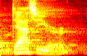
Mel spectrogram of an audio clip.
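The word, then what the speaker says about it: dasyure: that somewhat resembles a weasel the spotted tail dassier is commonly known in Australia as the tiger cat dassier are there any alternate pronunciations there's not dashier d a s s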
